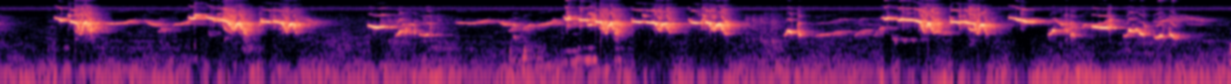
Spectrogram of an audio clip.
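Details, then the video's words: Morning lure song of an Oriental magpie-robin in full voice, used to make rival birds reply; bursts of rich, buzzy, fast-warbled phrases alternating with clear slurred whistles, about five phrase groups in twelve seconds, steady faint hum beneath. "Pancingan Kacer Gacor Pagi Hari Bikin Lawan AUTO NYAUT!!! Ikut Emosi"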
